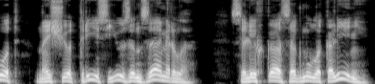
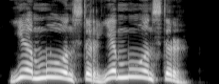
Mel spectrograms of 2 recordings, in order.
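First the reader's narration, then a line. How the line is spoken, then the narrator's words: Delighted squealing shouts. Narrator (Russian): повизгивая от восторга и выкрикивая беспричинно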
